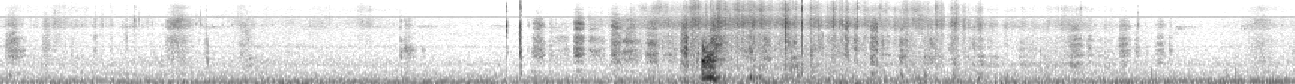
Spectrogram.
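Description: Two Jack Russell-type terriers playing, panting, with one short loud bark about seven seconds in.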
